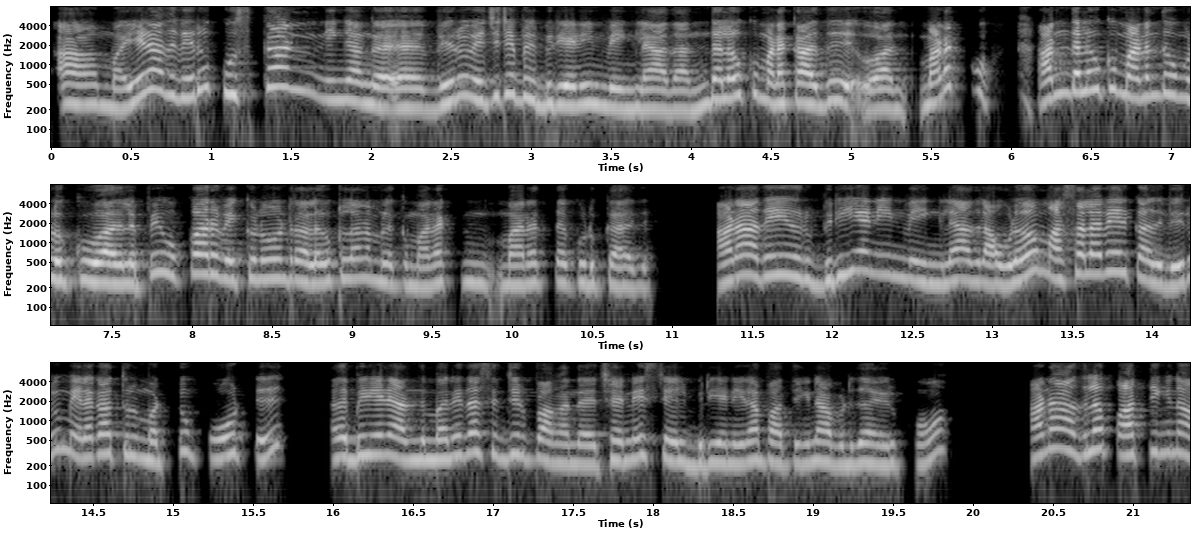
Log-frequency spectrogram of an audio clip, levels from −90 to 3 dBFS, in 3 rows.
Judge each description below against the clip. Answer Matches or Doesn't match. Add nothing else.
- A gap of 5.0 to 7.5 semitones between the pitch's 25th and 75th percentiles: Matches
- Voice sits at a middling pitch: Doesn't match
